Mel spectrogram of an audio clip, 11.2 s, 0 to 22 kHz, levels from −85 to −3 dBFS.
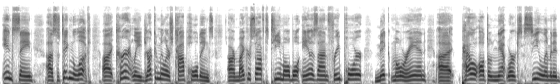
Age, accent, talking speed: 20-39, American, 125 wpm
